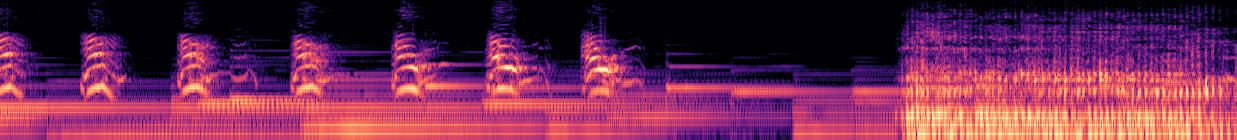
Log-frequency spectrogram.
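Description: A husky yipping in a quick series of short calls, each rising then falling in pitch, about two a second. About four and a half seconds in comes a cheetah's loud, harsh, noisy call lasting about a second and a half. Background music plays under both.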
